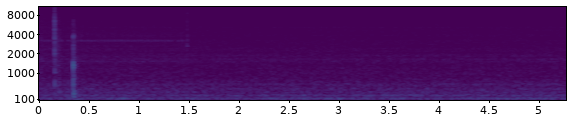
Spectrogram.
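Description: A fine brush strokes softly across a painted board.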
